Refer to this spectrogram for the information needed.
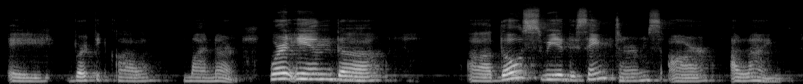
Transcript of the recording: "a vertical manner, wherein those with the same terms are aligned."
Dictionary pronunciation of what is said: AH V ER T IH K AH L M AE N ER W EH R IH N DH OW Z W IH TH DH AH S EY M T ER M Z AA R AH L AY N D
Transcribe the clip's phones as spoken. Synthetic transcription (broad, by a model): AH V ER T IH K AH L M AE N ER W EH R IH N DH OW S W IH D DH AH S EY M T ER M S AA R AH L AY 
